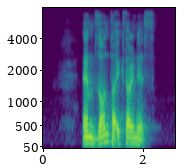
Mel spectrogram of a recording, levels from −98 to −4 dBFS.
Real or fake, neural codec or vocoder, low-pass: fake; autoencoder, 48 kHz, 128 numbers a frame, DAC-VAE, trained on Japanese speech; 7.2 kHz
